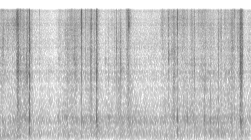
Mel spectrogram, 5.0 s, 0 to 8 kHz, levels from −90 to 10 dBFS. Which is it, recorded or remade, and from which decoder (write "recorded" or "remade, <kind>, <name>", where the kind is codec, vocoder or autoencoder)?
remade, codec, ZipCodec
